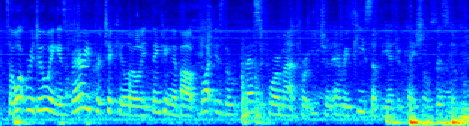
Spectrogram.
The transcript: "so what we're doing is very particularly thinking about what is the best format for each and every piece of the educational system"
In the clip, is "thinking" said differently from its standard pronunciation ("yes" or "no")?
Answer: no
